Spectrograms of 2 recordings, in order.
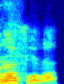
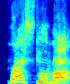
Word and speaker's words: Praslova: Oh, Praslava. Praslova. Oh, I said I was going to say it right and I just butchered it.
